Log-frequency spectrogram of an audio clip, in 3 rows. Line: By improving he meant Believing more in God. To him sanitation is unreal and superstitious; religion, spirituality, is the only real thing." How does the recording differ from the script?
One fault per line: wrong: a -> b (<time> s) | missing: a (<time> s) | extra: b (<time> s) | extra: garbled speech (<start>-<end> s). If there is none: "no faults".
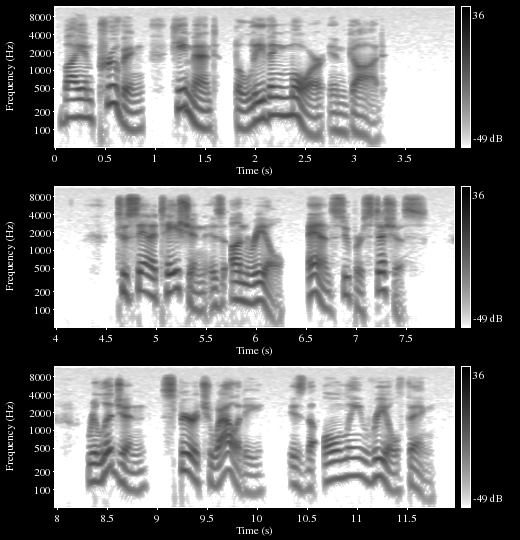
missing: him (4.7 s)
